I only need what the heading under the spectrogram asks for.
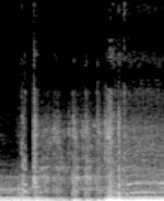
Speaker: Started right up. Started right up.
